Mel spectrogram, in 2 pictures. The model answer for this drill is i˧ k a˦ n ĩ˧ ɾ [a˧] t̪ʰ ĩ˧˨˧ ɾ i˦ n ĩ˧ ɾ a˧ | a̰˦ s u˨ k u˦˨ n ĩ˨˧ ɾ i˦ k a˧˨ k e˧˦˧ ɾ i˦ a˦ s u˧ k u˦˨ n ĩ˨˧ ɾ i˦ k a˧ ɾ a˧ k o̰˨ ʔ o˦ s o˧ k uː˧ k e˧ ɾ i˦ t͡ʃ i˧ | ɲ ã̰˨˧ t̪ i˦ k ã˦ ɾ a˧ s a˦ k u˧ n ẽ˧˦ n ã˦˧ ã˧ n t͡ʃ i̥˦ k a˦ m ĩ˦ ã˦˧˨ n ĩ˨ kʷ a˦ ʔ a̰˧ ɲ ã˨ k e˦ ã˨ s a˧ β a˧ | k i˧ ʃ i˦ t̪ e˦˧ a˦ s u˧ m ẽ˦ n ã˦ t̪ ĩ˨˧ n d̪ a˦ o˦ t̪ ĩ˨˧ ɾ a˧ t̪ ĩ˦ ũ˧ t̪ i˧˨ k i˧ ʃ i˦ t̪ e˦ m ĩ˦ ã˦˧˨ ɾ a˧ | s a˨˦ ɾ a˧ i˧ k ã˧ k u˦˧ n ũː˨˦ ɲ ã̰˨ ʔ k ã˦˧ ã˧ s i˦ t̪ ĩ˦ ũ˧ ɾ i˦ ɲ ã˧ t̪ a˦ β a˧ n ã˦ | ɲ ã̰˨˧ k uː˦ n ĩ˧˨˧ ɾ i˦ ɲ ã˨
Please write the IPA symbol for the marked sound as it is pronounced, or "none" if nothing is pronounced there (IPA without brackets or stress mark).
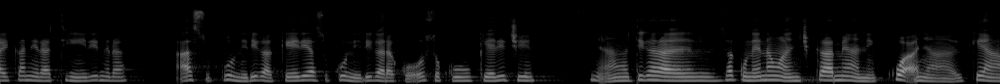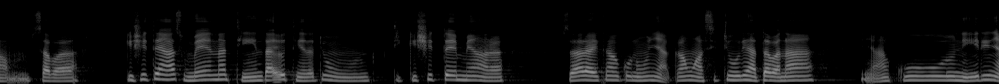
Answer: a˧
